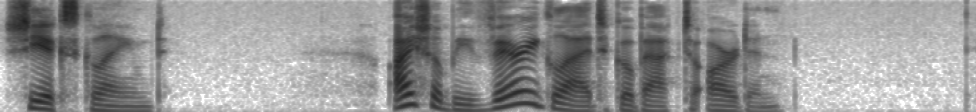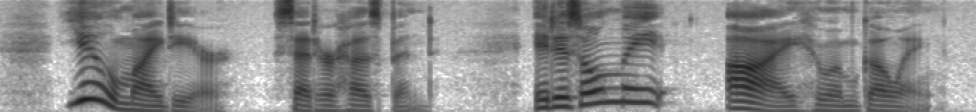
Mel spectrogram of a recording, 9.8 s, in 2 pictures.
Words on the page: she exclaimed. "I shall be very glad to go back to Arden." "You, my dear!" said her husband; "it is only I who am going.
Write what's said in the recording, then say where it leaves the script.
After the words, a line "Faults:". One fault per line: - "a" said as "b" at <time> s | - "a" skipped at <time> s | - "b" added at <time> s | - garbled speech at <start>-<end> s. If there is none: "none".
she exclaimed. "I shall be very glad to go back to Arden." "You, my dear!" said her husband; "it is only I who am going.
Faults:
none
